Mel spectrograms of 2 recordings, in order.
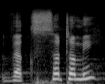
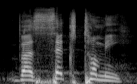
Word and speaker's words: vasectomy: ready to have a vexotomy i can't pronounce that word properly madam speaker vasectomy i have been advised madam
